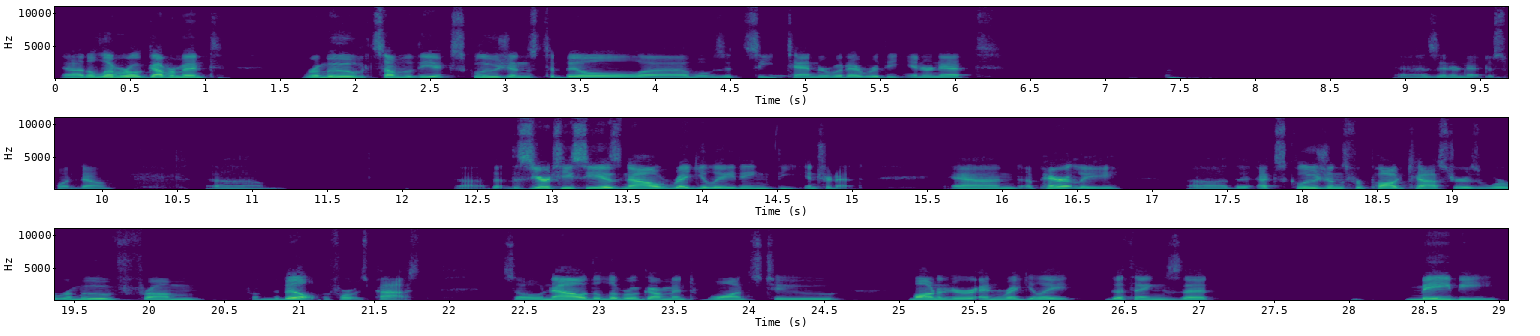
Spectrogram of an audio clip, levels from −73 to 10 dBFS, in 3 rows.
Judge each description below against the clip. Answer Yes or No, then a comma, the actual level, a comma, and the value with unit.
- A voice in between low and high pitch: No, low, 125 Hz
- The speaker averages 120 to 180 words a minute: Yes, average, 140 wpm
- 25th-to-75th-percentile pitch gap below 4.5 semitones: Yes, average, 3.8 semitones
